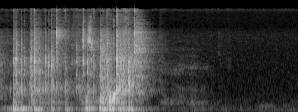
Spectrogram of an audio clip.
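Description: A man speaking briefly, then near silence for the last second or so.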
